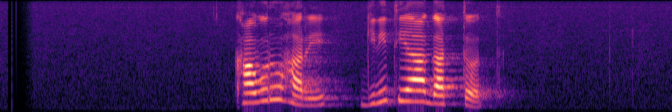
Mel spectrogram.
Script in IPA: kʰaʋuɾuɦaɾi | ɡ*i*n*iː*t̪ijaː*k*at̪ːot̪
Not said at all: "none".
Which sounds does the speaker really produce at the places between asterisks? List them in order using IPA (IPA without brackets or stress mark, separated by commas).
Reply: i, i, ɡ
